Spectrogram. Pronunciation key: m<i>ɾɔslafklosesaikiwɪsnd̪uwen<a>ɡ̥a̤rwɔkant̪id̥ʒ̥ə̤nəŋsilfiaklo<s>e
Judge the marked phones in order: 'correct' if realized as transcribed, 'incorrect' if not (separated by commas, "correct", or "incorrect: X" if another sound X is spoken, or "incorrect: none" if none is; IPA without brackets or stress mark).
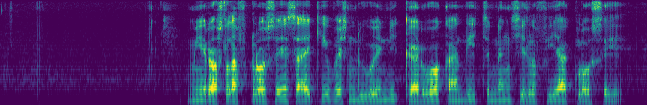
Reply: correct, incorrect: i, correct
